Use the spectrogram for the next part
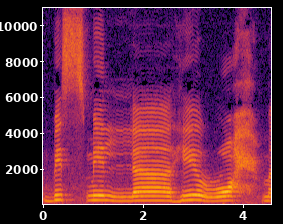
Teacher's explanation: ہا کو رو سے ملائیں گے اور رو کو موٹا پڑھیں گے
